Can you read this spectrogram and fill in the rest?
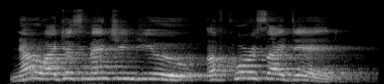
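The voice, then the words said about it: Yelling. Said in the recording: “I'm yelling. Hold on, I'm yelling this one.”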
